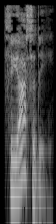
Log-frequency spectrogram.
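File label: "theodicy", British English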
